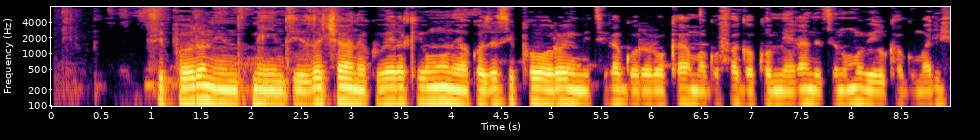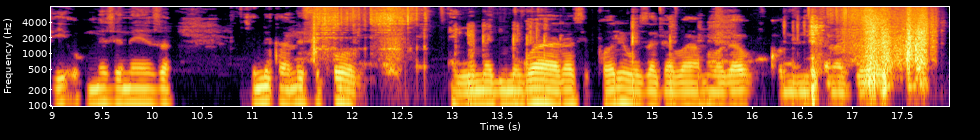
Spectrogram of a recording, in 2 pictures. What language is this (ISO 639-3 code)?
kin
